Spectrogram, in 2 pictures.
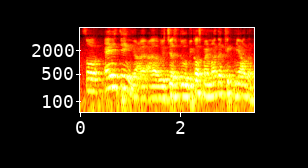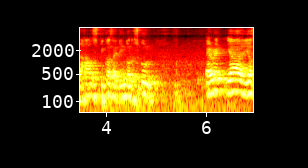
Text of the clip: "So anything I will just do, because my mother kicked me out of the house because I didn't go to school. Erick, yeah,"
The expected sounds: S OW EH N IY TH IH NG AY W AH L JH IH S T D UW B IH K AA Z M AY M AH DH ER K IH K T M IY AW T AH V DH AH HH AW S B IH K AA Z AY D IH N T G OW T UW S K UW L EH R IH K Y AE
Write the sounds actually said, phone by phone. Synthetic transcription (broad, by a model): S OW EH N IY T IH NG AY W AH L JH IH S D UW B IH K AA S M AY M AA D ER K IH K M IY AW T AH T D AH HH AW S B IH K AA S AY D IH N G OW T UW S K UW L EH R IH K Y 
